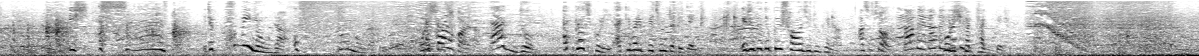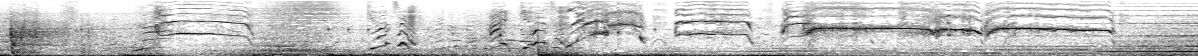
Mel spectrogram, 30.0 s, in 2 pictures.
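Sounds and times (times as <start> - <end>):
dense noisy babble: 0.0 - 27.0
speech: 0.9 - 13.2
two girls screaming in an old filthy toilet block: 16.7 - 18.2, 22.0 - 29.8.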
